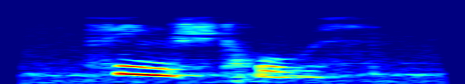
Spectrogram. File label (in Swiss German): "pfingschtros", alsace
